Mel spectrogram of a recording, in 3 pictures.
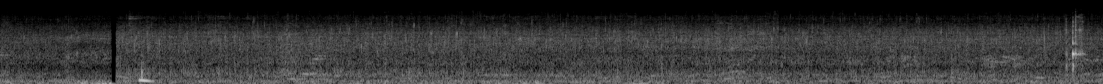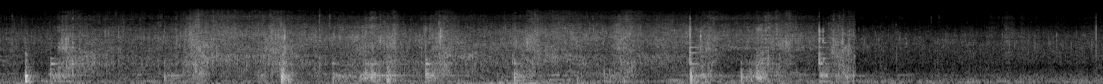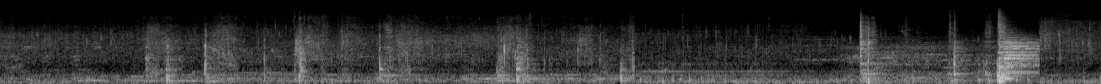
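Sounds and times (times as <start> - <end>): chicken sizzling in oil: 0.0 - 30.5, 32.4 - 33.0
spatula scraping pan: 11.4 - 19.6, 23.5 - 28.4.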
